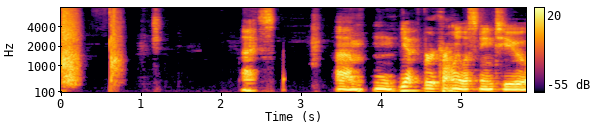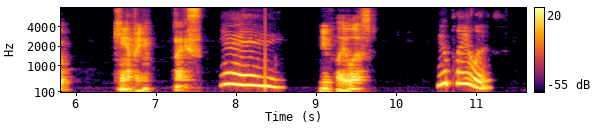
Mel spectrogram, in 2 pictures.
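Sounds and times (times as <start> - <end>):
group clapping together on a count: 0.0 - 0.9
speech: 2.3 - 9.8, 10.6 - 11.3.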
